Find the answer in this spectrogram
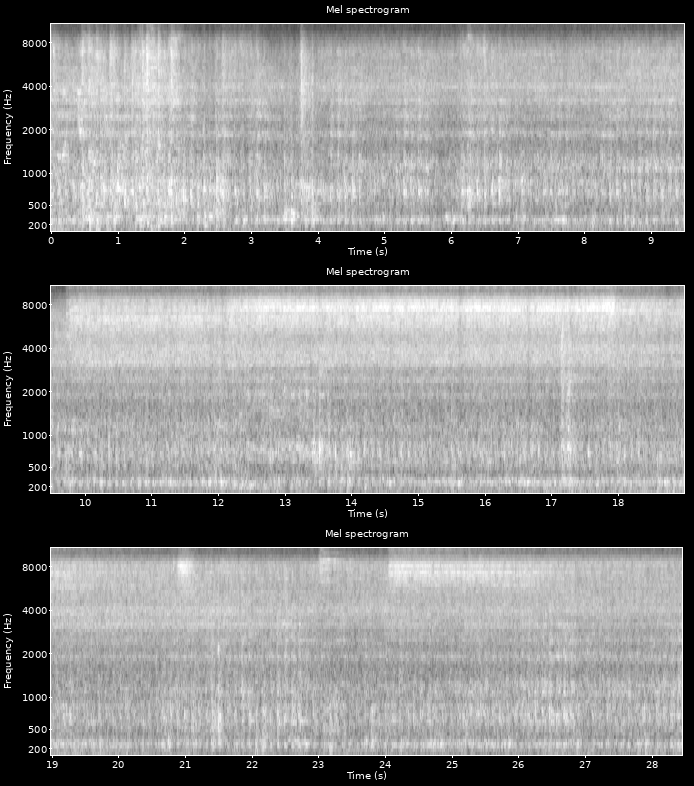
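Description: Electric train running along the track, heard on board: a steady rumble of wheels on the rails.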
